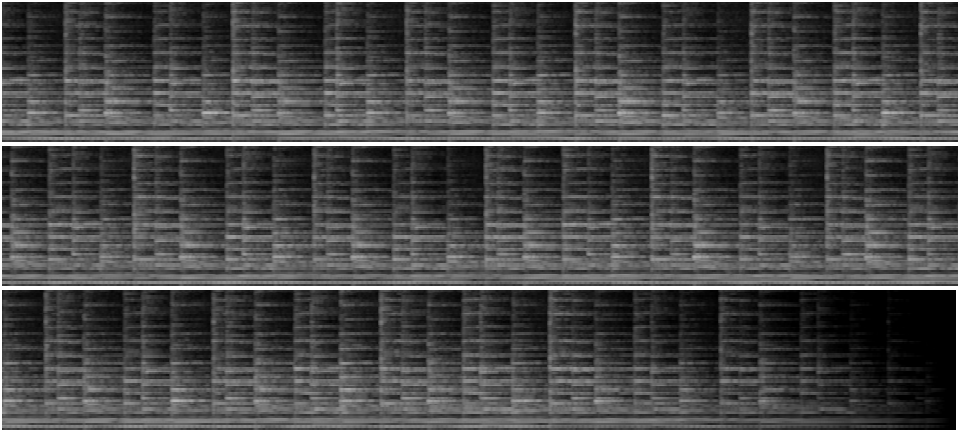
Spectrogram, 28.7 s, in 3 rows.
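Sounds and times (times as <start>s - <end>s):
bells in Fratta: 0.0s - 28.6s.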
